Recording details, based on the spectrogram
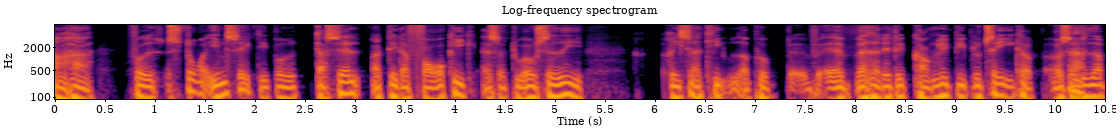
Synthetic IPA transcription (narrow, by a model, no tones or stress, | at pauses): ɒ̽ɦɑ̈ | fɔ̽ːð̩ˠsd̥o̝ɐ̰ʔe̝nse̝ɡ̥̚d̥ib̥ɔ̽ːð̞̩ˠd̥ɑ̈ɪsel̰ɒ̽d̥e̝d̥ɑ̈fɒːɡ̥iɡ̥ælsəd̥uhɑ̈jo̝se̝ːð̞̩ˠi | ʁisəɑkʰḭʊð̩ˠɒpʰɒ̽ | ʋæhe̝ðˠɐd̥ed̥e̝kʰɒ̽ŋəlib̥ib̥lio̝t͡sʰe̝̰ːɡ̥ɒɒ̽sɒ̽ʋið̞ˠɐː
